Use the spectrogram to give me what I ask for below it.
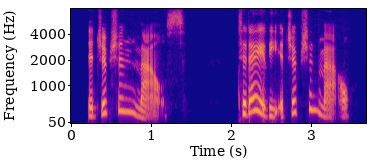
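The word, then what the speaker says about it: mau: maos today the egyptian mao mao is the egyptian word for cat and rhymes with cow is believed to be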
